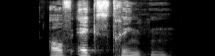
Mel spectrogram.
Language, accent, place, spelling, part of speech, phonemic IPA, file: German, Germany, Berlin, auf ex trinken, verb, /aʊ̯f ˈɛks ˌtrɪŋkən/, De-auf ex trinken.ogg
- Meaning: to down, to drink up in one draught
